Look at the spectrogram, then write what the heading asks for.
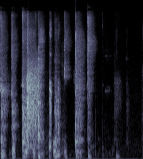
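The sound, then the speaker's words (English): Scattered applause from an online audience unmuting after a talk, a quick burst of overlapping claps and taps for about two seconds, then a few faint isolated pats trailing off into quiet. “So let's all unmute to give him a round of applause for his great talk.”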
